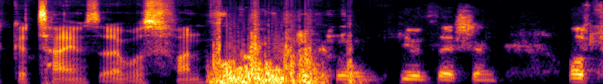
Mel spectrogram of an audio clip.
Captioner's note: laughing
